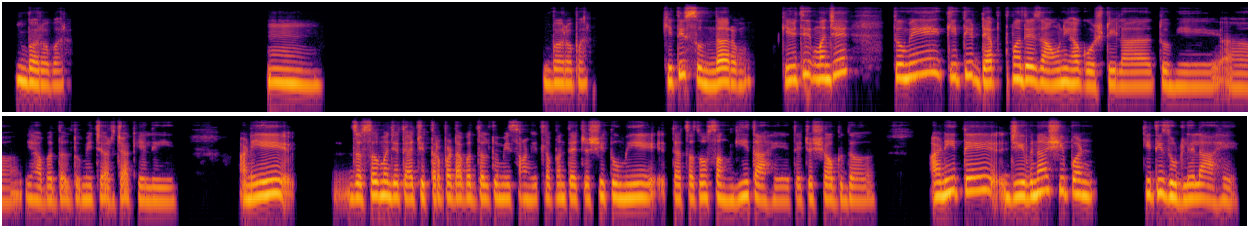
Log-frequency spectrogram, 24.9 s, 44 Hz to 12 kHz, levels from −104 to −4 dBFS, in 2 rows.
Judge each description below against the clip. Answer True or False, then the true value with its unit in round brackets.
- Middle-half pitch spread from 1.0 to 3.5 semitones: True (3.1 semitones)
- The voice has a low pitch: False (190 Hz)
